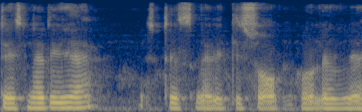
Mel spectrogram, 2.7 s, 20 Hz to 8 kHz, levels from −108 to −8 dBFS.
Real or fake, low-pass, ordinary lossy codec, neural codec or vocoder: fake; 7.2 kHz; MP3, 64 kbps; codec, 24 kHz, 6 kbps, HILCodec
